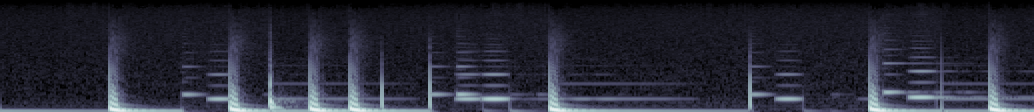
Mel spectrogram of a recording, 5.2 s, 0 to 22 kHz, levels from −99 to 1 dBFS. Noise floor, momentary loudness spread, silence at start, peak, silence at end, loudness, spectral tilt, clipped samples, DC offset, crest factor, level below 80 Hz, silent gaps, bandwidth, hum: -42 dBFS; 20 LU; 0 s; 0 dBFS; 0 s; -18 LUFS; -11.5 dB/octave; under 0.1%; under 0.1%; 18 dB; -24 dBFS; none; 2.6 kHz; none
